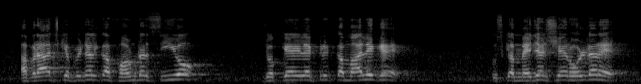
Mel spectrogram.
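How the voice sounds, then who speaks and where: The voice is raised and projected, with fairly even intonation. Noticeable background noise runs underneath. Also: man. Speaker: provincial head of a political party, press conference speaker. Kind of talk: political press conference speech.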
